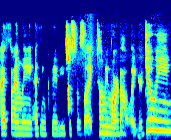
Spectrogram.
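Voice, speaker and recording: Bright and sharp in tone, a woman's medium-pitched voice carries lively intonation. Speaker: teacher and fitness coach. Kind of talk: personal testimony on a team call. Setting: group call. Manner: loud; casual, filler-heavy.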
